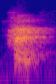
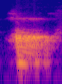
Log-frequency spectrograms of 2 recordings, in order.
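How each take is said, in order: First: "half" with a flat a as in cat; American English, flat a in "half". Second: "half" with a long open ah; British English, broad a in "half". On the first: Teacher giving the US half. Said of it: "And in the U S". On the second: Teacher giving the UK half. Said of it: "in the U K". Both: Shown as a demonstration.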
